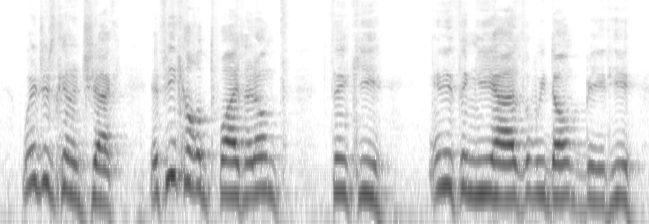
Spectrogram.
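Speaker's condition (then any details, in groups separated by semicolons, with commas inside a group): Cerebral palsy; voice tone sometimes odd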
